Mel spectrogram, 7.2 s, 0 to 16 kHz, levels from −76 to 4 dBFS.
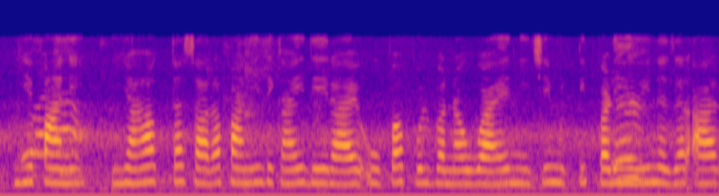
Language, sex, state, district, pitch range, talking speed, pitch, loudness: Hindi, female, Jharkhand, Jamtara, 260-275 Hz, 185 wpm, 265 Hz, -19 LUFS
